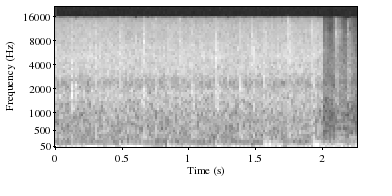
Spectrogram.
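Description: Steady rushing noise of the Petrohué waterfall pouring through a narrow rock gorge, dropping a little under a second in. Background music comes in near the end.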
